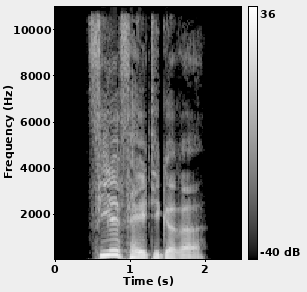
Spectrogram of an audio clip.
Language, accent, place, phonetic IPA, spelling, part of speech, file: German, Germany, Berlin, [ˈfiːlˌfɛltɪɡəʁə], vielfältigere, adjective, De-vielfältigere.ogg
- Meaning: inflection of vielfältig: 1. strong/mixed nominative/accusative feminine singular comparative degree 2. strong nominative/accusative plural comparative degree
